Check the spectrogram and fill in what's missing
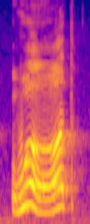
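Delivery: loud, high, outraged "What?"; freaking out. Retold or imitated. Teacher freaking out at the student's screen, loud. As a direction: blurt it in disbelief.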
